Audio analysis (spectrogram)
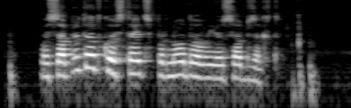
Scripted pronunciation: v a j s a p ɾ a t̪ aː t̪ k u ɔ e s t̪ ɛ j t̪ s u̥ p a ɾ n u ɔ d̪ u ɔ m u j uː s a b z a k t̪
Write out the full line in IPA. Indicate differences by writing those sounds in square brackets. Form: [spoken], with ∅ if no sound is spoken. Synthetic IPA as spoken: v a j s a p ɾ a t̪ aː t̪ k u ɔ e s t̪ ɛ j t̪ s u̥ p a ɾ n u ɔ d̪ u ɔ m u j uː s a b z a k t̪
